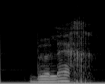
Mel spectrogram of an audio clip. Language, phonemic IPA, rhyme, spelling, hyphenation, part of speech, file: Dutch, /bəˈlɛx/, -ɛx, beleg, be‧leg, noun / verb, Nl-beleg.ogg
- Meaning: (noun) 1. siege on a city 2. bread topping; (verb) inflection of beleggen: 1. first-person singular present indicative 2. second-person singular present indicative 3. imperative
